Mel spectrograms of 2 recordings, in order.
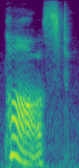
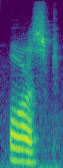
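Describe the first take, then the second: First: The R is dropped, leaving a plain vowel. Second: The R is clearly pronounced after the vowel. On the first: "हम आर को अ pronounce करते हैं" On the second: "अगर आप American accent follow करते हैं तो आप इसे पढ़ेंगे"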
